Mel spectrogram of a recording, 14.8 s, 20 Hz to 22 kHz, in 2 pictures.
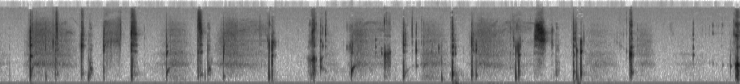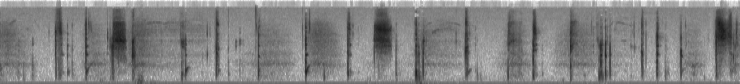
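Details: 1964 recording of a laryngectomy patient using buccal speech, a first substitute method producing only explosive consonants p, t and k; patient previously communicated by writing: buccal speech after laryngectomy.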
